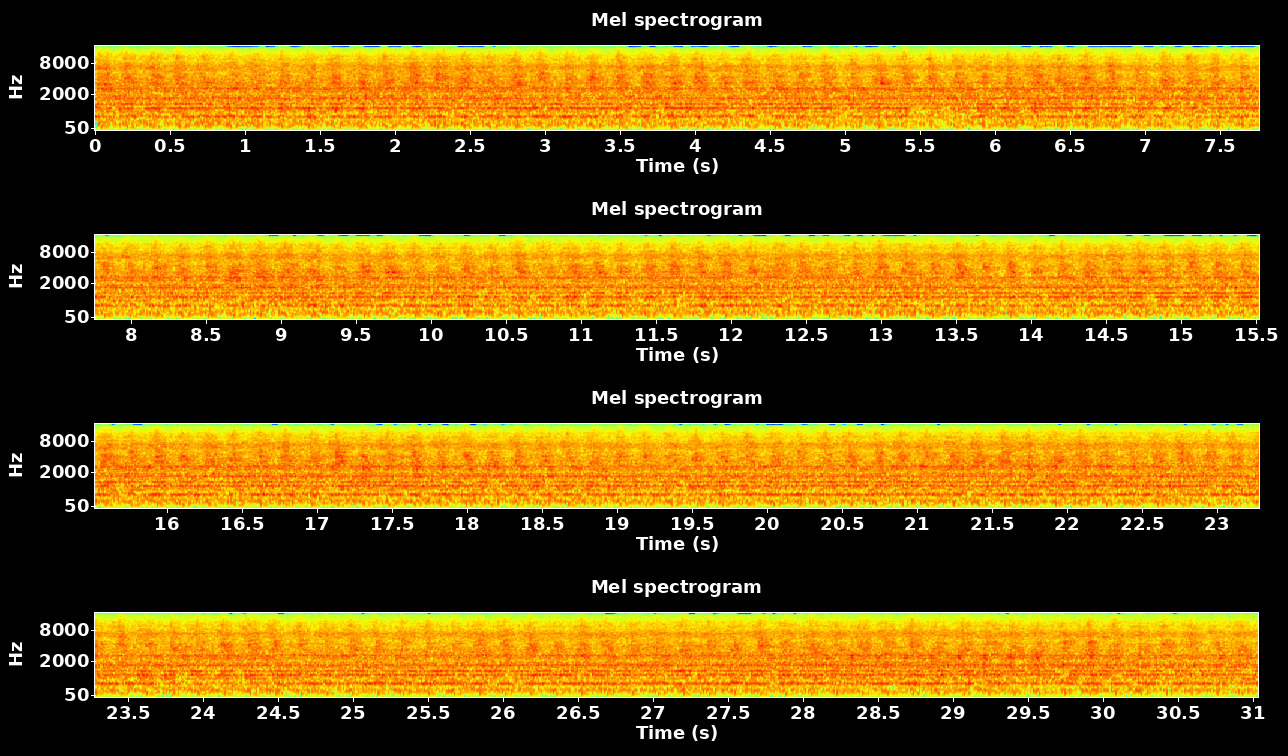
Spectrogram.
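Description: Wrecker truck's engine running steadily, with a steady whine on top, as the boom winch drum turns and spools new synthetic winch rope.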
